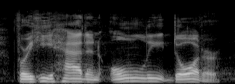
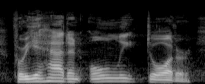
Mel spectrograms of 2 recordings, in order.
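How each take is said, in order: The two takes are said the same way.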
